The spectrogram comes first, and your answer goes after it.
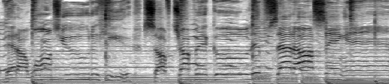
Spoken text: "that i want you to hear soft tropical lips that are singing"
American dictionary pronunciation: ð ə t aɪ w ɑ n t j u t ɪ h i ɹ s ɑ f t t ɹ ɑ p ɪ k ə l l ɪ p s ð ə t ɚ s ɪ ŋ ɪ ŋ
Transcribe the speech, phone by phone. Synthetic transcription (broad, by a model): ð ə t aɪ w ɑ n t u t ɪ h i ɹ s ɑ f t t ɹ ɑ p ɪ k l l ɪ f s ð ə t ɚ s ɪ ŋ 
